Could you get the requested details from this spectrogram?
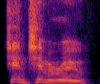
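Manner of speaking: high, loud hammed-up Cockney accent; mock Cockney. Joking about mocking a friend on video, hammed-up Cockney accent.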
